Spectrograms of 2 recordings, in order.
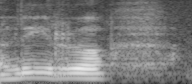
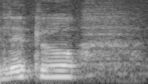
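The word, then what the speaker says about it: Lidl: It's Leelle or the British say little and Aldi and they both are very very hard competition.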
